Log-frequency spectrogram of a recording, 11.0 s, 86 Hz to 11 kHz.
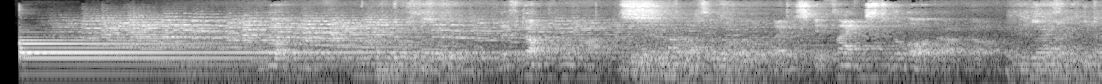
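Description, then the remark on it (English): A church bell at St. Patrick's, a Roman Catholic parish church in the Cowgate section of Old Town, strikes loudly before the 7:45 early morning mass, its rich, humming tone lingering and slowly fading, while indistinct murmuring and shuffling sounds rise beneath the decaying ring. “I'm sitting in a pew at St. Patrick's Church in a section of Old Town called the Cowgate.”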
